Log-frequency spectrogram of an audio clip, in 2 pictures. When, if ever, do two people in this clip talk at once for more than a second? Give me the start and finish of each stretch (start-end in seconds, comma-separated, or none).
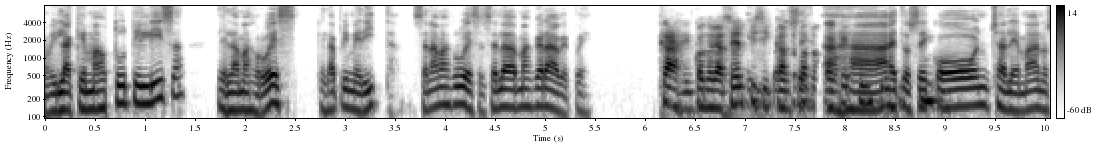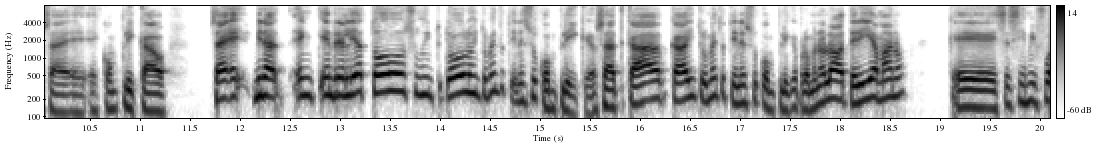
7.0-9.2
